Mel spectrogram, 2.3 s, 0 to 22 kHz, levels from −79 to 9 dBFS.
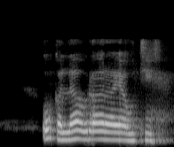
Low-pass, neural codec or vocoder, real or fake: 7.2 kHz; codec, 24 kHz, 0.9 kbps, DualCodec; fake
